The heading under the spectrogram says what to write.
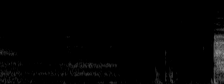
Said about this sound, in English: I'm going to take a quick sip here.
